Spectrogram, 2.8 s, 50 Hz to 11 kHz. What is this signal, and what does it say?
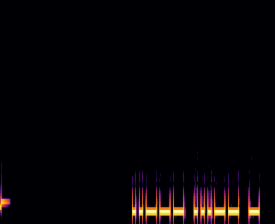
Morse code, heard as a keyed tone, about 34 wpm, 700 Hz. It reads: 23T
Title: Common Cut Numbers - 3-Digit 35wpm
